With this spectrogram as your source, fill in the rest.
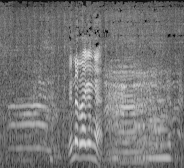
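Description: A Kangayam Sevalai cow at a large cattle market in Tiruppur, Thenampalayam, gives one loud, close, rising-and-falling moo lasting about half a second, with livestock bustle around it and someone speaking briefly before the call.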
